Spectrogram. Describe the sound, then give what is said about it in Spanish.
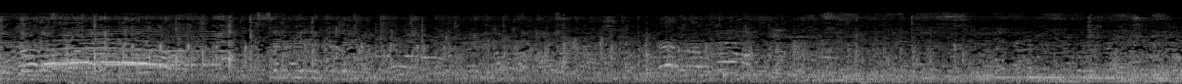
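A crowd applauds and cheers steadily for about twelve seconds, a dense wash of clapping and voices with a couple of brief whistles near the start, applauding entertainment journalist Gustavo Adolfo Infante, who is receiving an award. “Quiero pedir un fuerte, fuerte aplauso para Gustavo Adolfo Infante.”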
